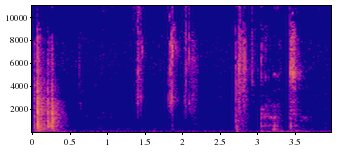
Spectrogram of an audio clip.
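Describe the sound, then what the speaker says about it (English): Scissors snip through purple yarn during a crochet project, a sharp close cut at the start followed by a few quieter clicks and snips of the blades. "cut our purple yarn"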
